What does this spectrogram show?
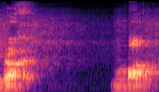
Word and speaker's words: Brahma: You say brah, ma separately. Brah, ma. You don't say brah, khma. Very difficult to say. So you always say brah, ma. We are always taught as Brahma.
